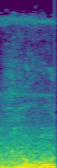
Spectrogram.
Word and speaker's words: guru: Cybergurou. Ça s'écrit guru. Voilà. Gourou.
